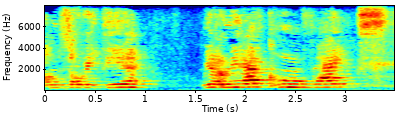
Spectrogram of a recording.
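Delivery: put-on small, soft, frail elderly woman's voice. In a stage play, the mother answers her child's demand, as a frail old lady. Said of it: "A small, frail old lady comes from down the stairs. / A small, frail old lady comes from down the stairs. / frail old lady comes from down the stairs. / frail old lady comes from down the stairs".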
